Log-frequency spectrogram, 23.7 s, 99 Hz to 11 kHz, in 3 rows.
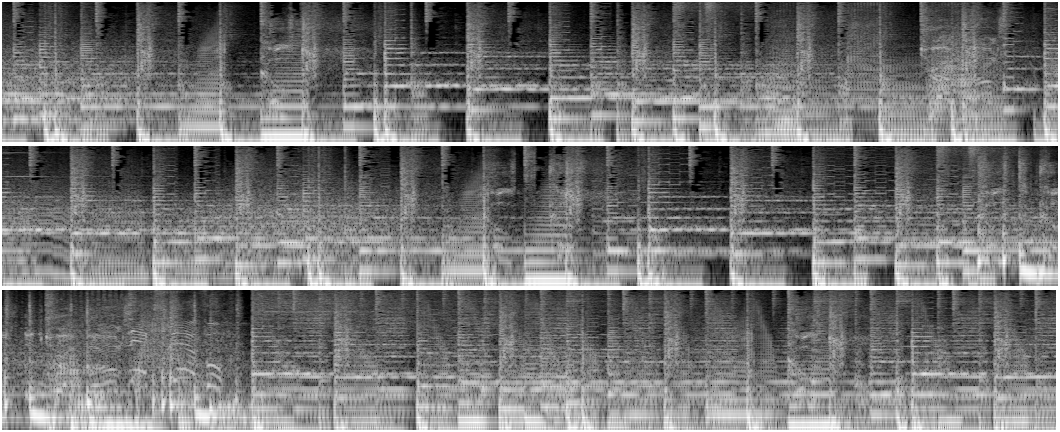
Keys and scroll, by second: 9.2 ctrl+space, 9.8 ctrl+space.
